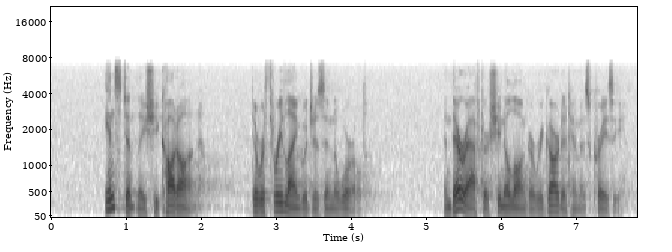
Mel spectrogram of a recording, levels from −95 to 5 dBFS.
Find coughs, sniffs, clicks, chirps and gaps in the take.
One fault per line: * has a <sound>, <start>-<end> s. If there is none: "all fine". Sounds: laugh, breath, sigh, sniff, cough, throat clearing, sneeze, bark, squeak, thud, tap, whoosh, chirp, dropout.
all fine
